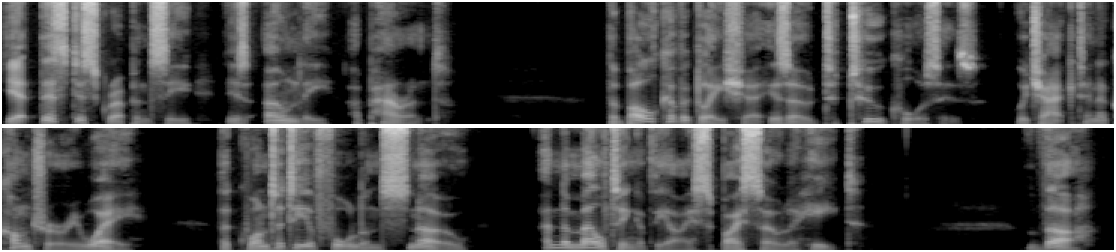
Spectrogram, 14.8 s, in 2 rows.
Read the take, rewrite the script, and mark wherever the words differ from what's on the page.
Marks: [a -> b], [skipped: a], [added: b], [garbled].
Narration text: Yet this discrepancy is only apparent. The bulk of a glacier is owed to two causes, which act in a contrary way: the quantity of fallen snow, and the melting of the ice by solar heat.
Yet this discrepancy is only apparent. The bulk of a glacier is owed to two causes, which act in a contrary way: the quantity of fallen snow, and the melting of the ice by solar heat. [added: The]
